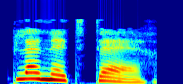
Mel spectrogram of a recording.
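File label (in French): "planete Terre", French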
